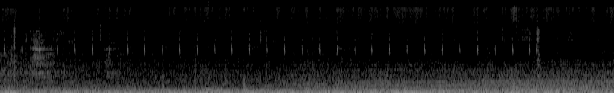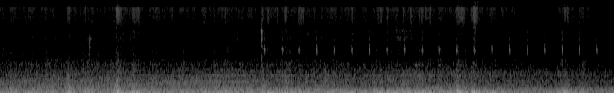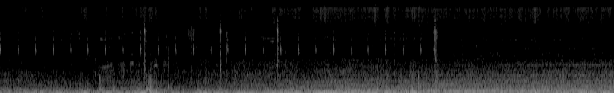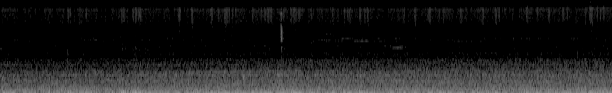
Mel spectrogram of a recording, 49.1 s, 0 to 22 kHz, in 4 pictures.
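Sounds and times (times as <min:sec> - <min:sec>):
car road and engine rumble: 0:00.0 - 0:49.0.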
